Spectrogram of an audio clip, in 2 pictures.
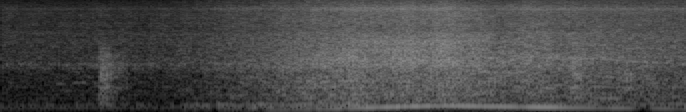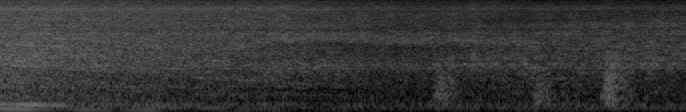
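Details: Ford Ranger XLT after fixing a no-start caused by a loose connection at the fuel pump terminal. The engine swells up through a rev, then drops back to a steady idle without stumbling or cutting out, running normally.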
